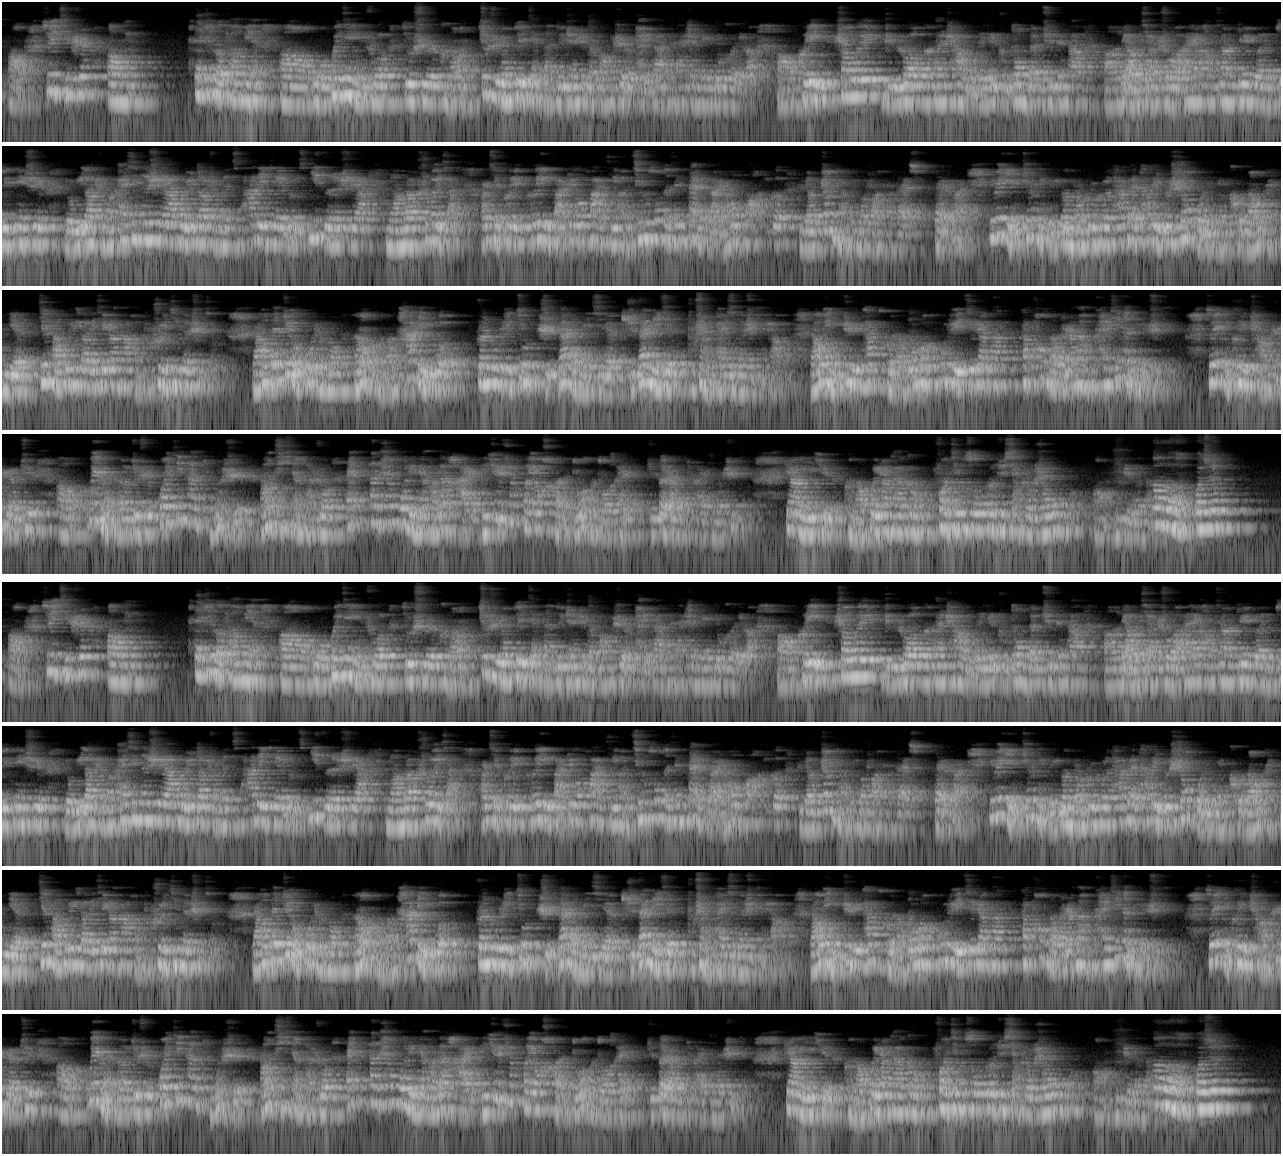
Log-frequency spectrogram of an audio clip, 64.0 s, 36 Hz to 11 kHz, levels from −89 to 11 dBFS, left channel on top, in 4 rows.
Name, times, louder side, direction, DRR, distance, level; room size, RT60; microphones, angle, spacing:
voice 1, 0.1-1.6 2.4-34.5 34.8-37.5 37.9-46.4 46.8-62.4, equal, 20° right, -9 dB, 0.6 m, -22 dB
voice 2, 47.3-47.7 62.3-63.2, right 1 dB, 60° left, -4 dB, 0.8 m, -19 dB
4.5 x 2.2 x 3.0 m, 1.1 s
head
